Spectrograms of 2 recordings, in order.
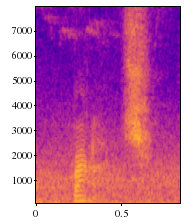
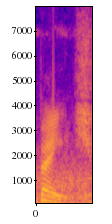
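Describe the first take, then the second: First: The word sounds like 'batch'. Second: The word does not sound like 'batch'. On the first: This is how the name is said locally. The speaker calls it right. "you pronounce it as Batch" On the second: This is how the name is said elsewhere. The speaker calls it wrong. "round here you don't pronounce it as Bache"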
